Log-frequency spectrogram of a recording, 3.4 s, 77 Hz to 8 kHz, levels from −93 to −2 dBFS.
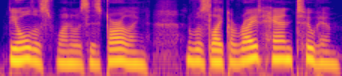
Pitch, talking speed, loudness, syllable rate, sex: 190 Hz, 245 wpm, -16 LUFS, 5.9 syllables/s, female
